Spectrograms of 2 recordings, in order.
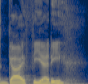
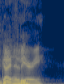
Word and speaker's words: Fieri: So it's Guy Fieri, but I always say Fieri.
